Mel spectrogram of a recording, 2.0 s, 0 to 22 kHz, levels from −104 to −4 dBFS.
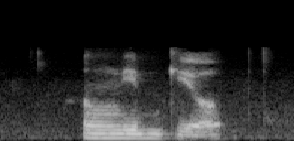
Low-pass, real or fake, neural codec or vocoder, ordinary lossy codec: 5.4 kHz; fake; codec, 16 kHz in and 24 kHz out, 1 kbps, XY-Tokenizer; MP3, 48 kbps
